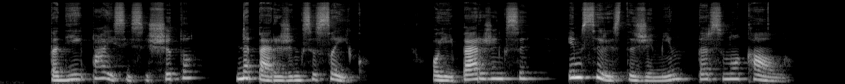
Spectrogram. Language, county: Lithuanian, Klaipėda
